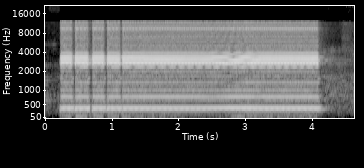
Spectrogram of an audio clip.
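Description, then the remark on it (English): A car horn blares loudly, opening with a few rapid stuttering taps before holding one long, unbroken, aggressive blast for nearly four seconds, then cutting off abruptly. “the highest level of intensity where you go ballistic”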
